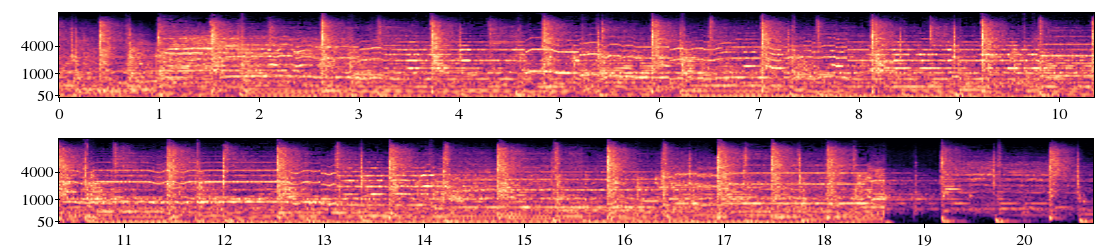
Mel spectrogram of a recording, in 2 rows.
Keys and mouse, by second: 0.0-1.7 typing, 0.4 ctrl+z, 0.9 shift+click, 1.9 Tab, 1.9 ctrl+z, 2.3 Tab, 2.5 click, 3.3 f, 3.7 click, 4.6 click, 5.2 click, 5.9 click, 6.5 ctrl+z, 6.5 click, 7.0 click, 7.7 click, 8.1 click, 8.3 ctrl+z, 8.3 f, 9.4 click, 10.0 click, 10.7 click, 11.5 click, 12.0 click, 13.0 click, 13.6 f, 14.0 click, 15.1 click, 15.5-17.3 drag, 17.4-19.5 drag, 19.7-20.6 drag.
